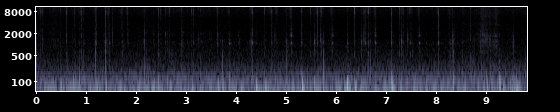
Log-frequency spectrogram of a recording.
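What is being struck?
Small cardboard box.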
